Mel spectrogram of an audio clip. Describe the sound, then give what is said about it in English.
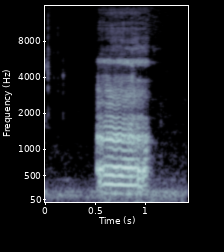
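A single short, voiced yawn, a steady groaning tone lasting about half a second that rises abruptly out of quiet background and cuts off just as suddenly. “Sorry, I just yawned just now.”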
